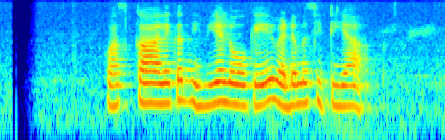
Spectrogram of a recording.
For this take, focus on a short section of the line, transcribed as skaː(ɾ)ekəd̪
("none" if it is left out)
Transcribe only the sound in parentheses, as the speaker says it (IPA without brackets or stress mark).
l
